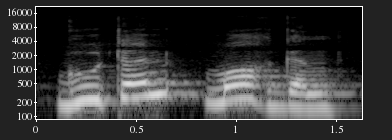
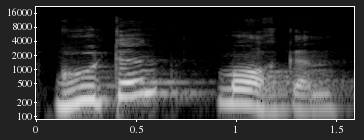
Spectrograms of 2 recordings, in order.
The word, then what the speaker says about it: guten Morgen: E and M or GE in and it's pronounced is guten morgen guten morgen guten morgen good morning is pronounced yes guten morgen simply good afternoon is pronounced firstly spelled is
